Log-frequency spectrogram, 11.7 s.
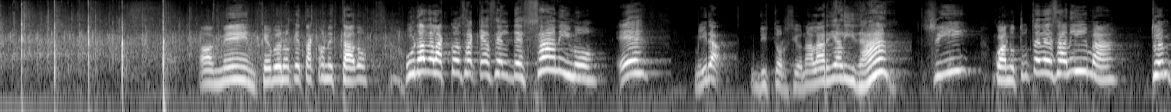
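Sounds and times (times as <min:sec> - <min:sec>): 
crisp claps: 0:00.0 - 0:04.1
speech: 0:02.0 - 0:11.7.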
